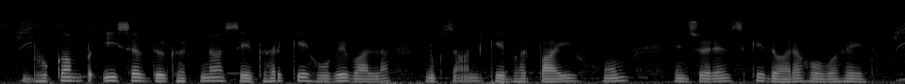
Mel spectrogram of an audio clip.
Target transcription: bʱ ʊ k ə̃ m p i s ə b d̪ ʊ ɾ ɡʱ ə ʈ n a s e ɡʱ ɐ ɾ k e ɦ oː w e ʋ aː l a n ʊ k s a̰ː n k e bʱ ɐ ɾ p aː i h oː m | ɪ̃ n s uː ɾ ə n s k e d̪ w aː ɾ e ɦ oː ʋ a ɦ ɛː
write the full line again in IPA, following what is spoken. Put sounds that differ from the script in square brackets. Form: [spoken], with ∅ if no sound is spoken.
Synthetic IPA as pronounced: bʱ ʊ k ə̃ m p i s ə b d̪ ʊ ɾ ɡʱ ə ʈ n a s e ɡʱ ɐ ɾ k e ɦ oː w e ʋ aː l a n ʊ k s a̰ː n k e bʱ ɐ ɾ p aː i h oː m | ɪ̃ n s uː ɾ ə n s k e d̪ w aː ɾ [a] ɦ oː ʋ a ɦ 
